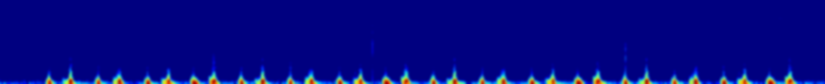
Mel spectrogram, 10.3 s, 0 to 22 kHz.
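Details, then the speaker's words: Patient with systolic and diastolic hypertension, recorded at the aortic area: regular heartbeat with a loud, ringing aortic second heart sound (loud A2). "this recording is taken from a patient with systolic and diastolic hypertension note the Timbre quality to aortic valve closure"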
